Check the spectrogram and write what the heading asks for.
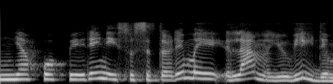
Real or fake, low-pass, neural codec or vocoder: fake; 7.2 kHz; codec, 16 kHz in and 24 kHz out, 0.9 kbps, LongCat-Audio-Codec, four codebook decoder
